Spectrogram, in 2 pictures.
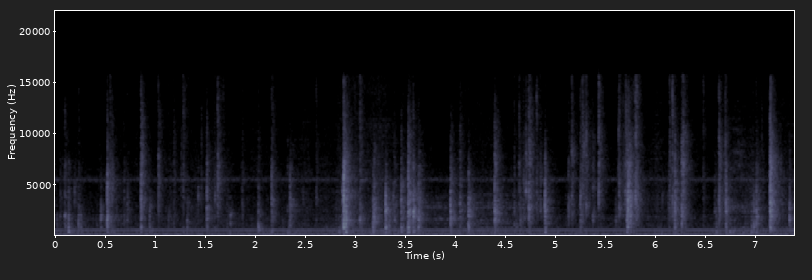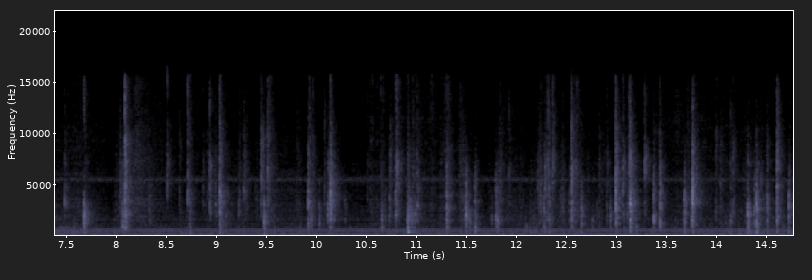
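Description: A small Vicks cough drop pouch made of metallized plastic foil and filled with drops is held in both hands, crinkled, and tapped with fingertips and short nails. Quick, dry, bright clicks and crinkles come in an uneven stream, each dying away almost at once. A steady low hum and a faint constant tone run underneath throughout.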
